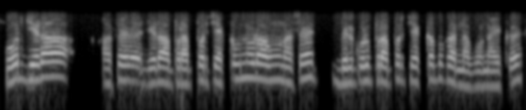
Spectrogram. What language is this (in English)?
Dogri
